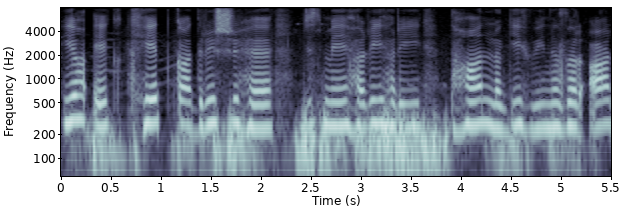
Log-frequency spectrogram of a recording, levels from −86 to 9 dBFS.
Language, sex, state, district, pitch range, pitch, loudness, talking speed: Hindi, female, Jharkhand, Palamu, 235-260 Hz, 250 Hz, -14 LUFS, 150 wpm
